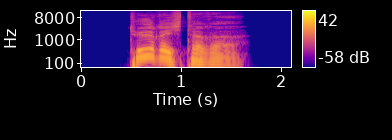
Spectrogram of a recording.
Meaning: inflection of töricht: 1. strong/mixed nominative/accusative feminine singular comparative degree 2. strong nominative/accusative plural comparative degree
- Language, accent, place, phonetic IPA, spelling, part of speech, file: German, Germany, Berlin, [ˈtøːʁɪçtəʁə], törichtere, adjective, De-törichtere.ogg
